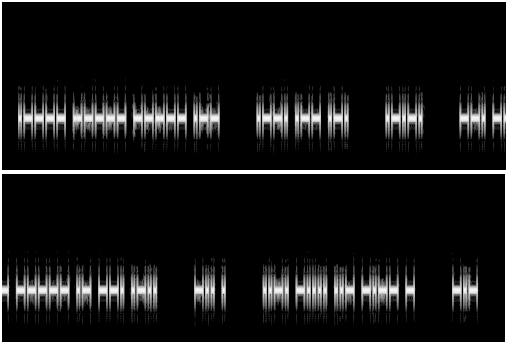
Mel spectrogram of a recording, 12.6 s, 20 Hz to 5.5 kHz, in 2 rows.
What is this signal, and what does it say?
Morse code, heard as a keyed tone, about 36 wpm, 700 Hz. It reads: 100W PWR <AR> GM0AGL DE F6UYT K
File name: UK MASTER QSOs TRAINING / 35WPM / UK MASTER QSOs 0007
